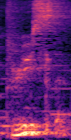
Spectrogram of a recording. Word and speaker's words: plus: Ça veut dire que si dans la phrase, tu peux remplacer « plus » par « davantage », ça veut dire que tu peux à l'oral prononcer « plus ». Ça veut dire que tu prononces le S.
